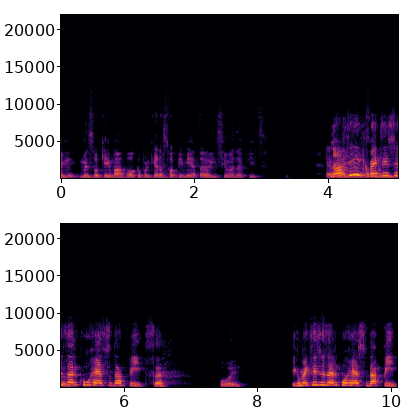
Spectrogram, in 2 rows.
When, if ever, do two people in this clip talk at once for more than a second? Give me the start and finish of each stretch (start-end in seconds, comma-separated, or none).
4.0-5.3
